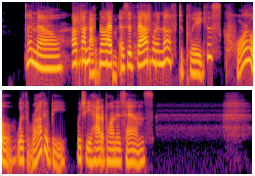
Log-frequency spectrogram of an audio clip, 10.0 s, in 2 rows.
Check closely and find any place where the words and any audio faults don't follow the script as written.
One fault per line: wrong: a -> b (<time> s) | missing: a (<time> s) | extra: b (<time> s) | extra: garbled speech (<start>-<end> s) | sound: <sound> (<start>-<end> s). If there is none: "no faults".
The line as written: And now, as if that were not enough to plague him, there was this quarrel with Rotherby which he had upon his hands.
extra: garbled speech (1.4-2.3 s)
missing: not (3.1 s)
missing: him there was (4.1 s)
